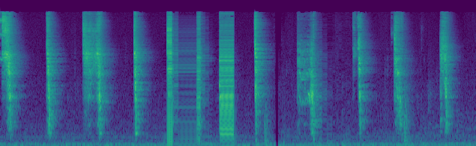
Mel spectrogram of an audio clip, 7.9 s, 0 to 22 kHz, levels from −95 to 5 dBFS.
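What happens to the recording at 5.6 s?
Between 5.33 and 5.82 s, new audio likely arrived too seldom, so playback looped its last roughly 15 ms buffer for most of that span while the real sound was skipped. This robotic sound from repeated short buffers is a rigid, metallic buzz at 66.8 Hz.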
